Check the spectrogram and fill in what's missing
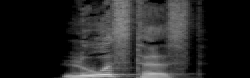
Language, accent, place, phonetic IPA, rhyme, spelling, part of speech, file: German, Germany, Berlin, [ˈloːstəst], -oːstəst, lostest, verb, De-lostest.ogg
- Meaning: inflection of losen: 1. second-person singular preterite 2. second-person singular subjunctive II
